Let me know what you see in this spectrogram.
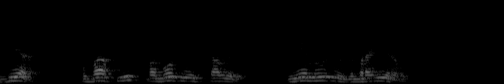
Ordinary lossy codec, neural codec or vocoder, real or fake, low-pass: MP3, 16 kbps; none; real; 3.6 kHz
